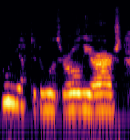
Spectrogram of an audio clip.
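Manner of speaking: ordinary talk, nothing marked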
